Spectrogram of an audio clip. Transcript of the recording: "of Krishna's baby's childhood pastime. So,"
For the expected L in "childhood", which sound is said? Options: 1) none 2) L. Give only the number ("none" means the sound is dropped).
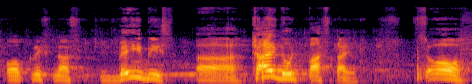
1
